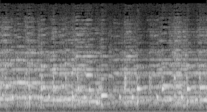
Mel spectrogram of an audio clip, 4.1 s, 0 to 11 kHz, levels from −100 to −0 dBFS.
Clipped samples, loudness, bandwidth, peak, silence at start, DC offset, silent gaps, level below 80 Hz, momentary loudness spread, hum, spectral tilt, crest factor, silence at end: under 0.1%; -21 LUFS; 9.8 kHz; -8 dBFS; 0 s; 0.2%; none; -62 dBFS; 3 LU; none; -5 dB/octave; 14 dB; 0 s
